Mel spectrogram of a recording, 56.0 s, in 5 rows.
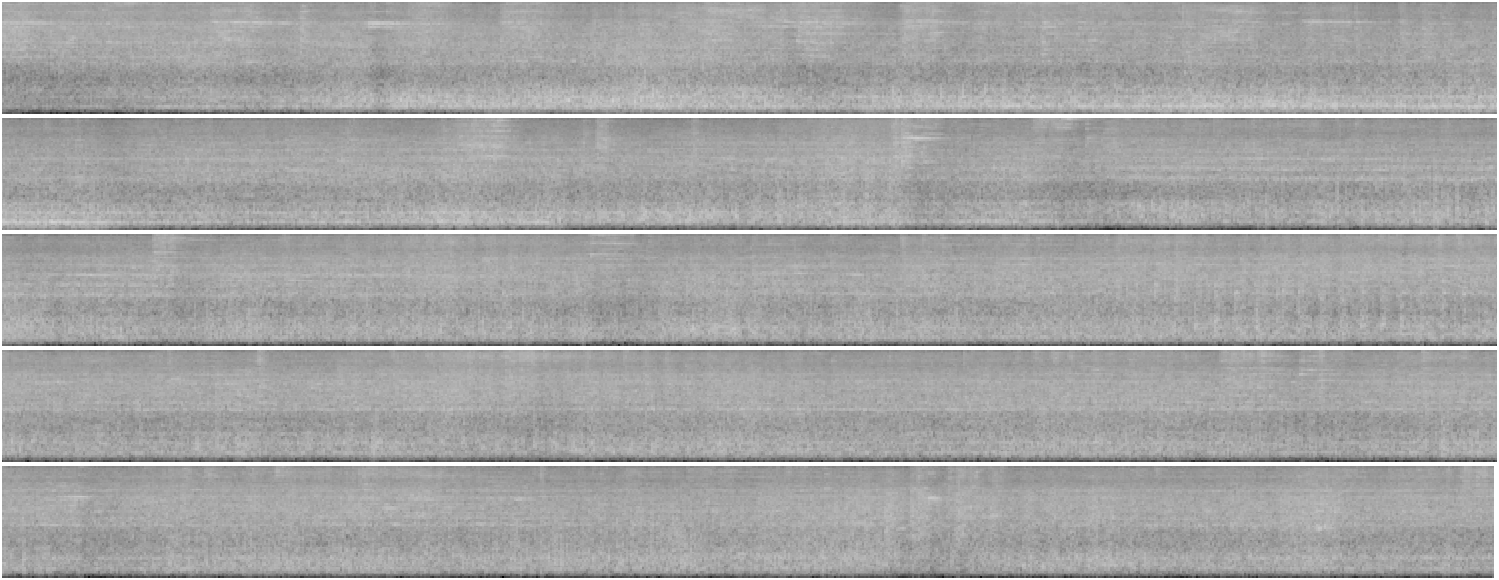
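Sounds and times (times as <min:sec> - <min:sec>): wheels squealing: 0:00.0 - 0:04.1, 0:05.1 - 0:11.1
train wheels rumbling on rails: 0:00.0 - 0:56.0.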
